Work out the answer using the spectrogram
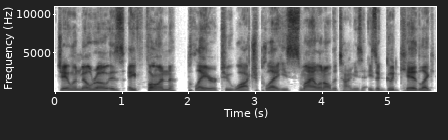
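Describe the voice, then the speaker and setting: A man hosting a casual sports talk debate, animated and quick to restart his sentences. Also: medium pitch, no room sound, studio quality.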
